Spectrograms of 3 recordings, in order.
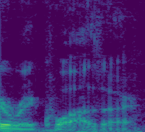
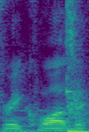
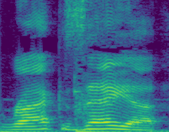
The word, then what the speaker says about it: Rayquaza: uh make sure you always pronounce Rayquaza correctly because for the longest time as a kid I always called it raka because I was like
